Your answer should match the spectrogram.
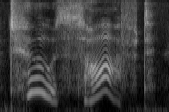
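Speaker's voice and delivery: a strained high whisper, sinking in; breathless whisper. A narrator's reading. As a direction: gasp it out, half smothered. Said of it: "she said".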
